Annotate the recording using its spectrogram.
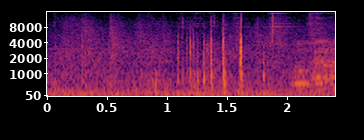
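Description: Small fly-tying scissors snipping the spun hair body of a fly: a quick run of several sharp snips a little past the middle.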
